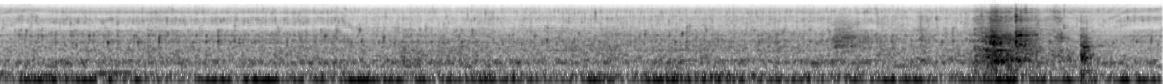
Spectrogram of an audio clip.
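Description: Chicken curry with oil and yogurt sizzling and bubbling in an aluminium pot as it fries, over a steady low hum. About ten seconds in there is a short, louder burst of noise.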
